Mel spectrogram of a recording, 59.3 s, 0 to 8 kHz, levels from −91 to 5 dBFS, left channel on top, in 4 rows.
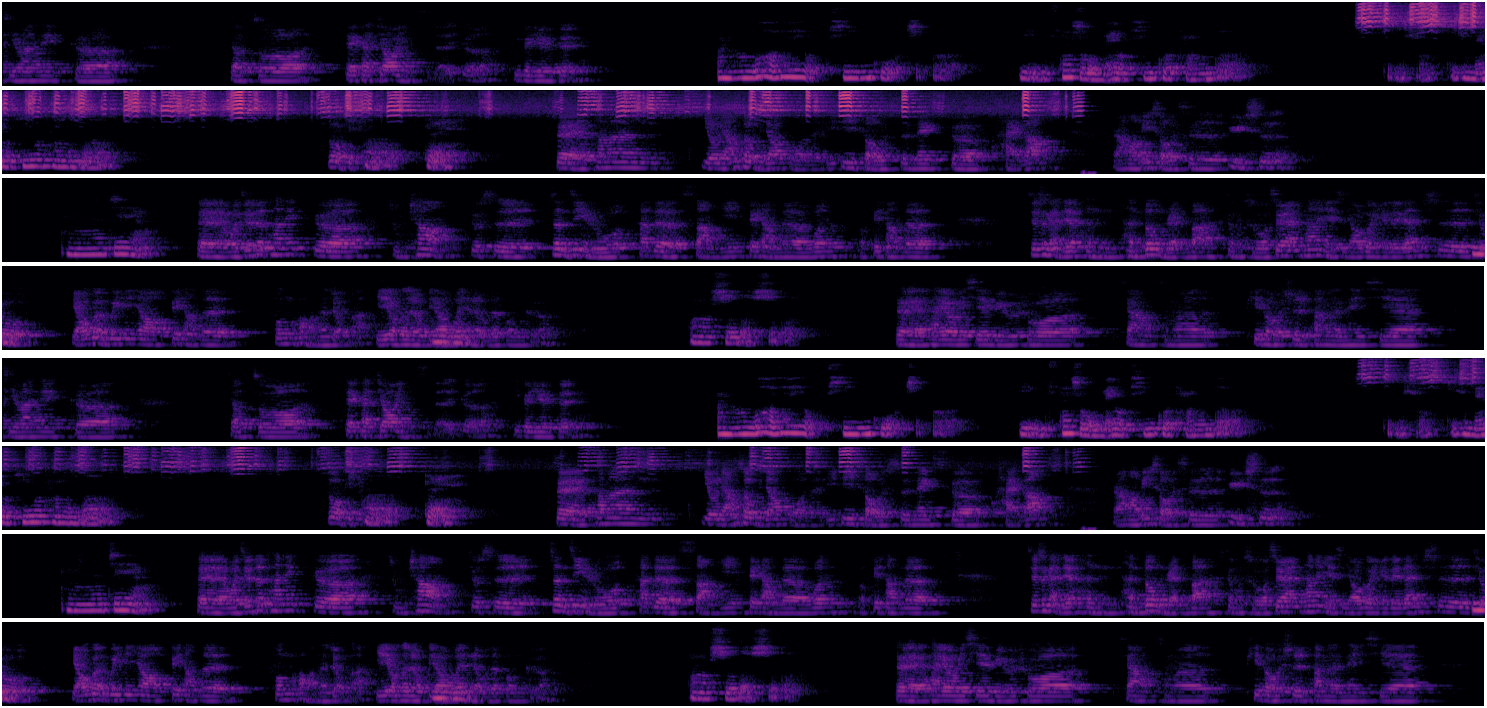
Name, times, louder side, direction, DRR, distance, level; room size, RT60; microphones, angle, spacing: voice 1, 0.0-1.6 2.2-3.1 3.4-5.9 18.0-18.5 20.4-21.4 21.8-27.7 31.6-39.6 39.9-44.7 45.2-46.8 47.1-50.0 53.4-55.3 55.6-56.6 56.9-58.7, equal, 20° right, -4 dB, 3.8 m, -57 dB
voice 2, 7.1-9.5 10.2-12.5 13.8-16.0 18.4-18.8 19.1-19.5 30.3-31.2 44.4-44.6 48.8-49.2 51.4-52.4, right 1 dB, 50° right, -1 dB, 1.8 m, -53 dB
Fowl, 13.5-19.3 19.6-19.7 20.3-24.3 25.0-25.7, left 14 dB, 45° left, 0.4 m, -41 dB
8.7 x 8.0 x 8.5 m, 0.75 s
head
